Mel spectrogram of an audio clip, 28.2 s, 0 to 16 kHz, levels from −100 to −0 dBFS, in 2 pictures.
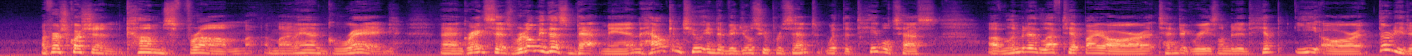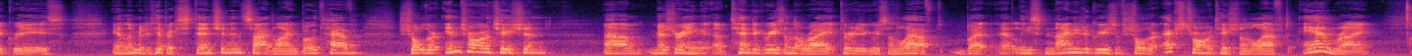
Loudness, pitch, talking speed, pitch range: -21 LUFS, 150 Hz, 165 wpm, 130-170 Hz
